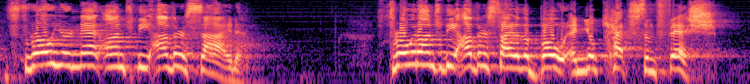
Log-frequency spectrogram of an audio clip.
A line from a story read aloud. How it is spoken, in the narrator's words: this voice from the shore yells out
